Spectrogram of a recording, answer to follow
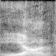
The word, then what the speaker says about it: Aeon: well, which is called Eon. And the Eon patch is AEON. The A is silent, but these two patches together work really well.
